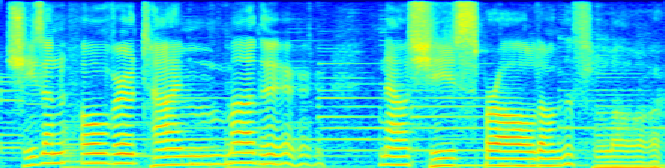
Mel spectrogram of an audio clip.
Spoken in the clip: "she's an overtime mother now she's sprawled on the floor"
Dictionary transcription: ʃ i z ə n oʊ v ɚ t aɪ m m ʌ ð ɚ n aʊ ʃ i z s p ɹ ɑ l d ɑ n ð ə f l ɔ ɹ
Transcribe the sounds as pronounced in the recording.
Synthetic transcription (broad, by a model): ʃ i z ə n oʊ v ɚ t aɪ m m ʌ ð ɚ n aʊ ʃ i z s p ɹ ɑ l d n ð ə f l ɔ ɹ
